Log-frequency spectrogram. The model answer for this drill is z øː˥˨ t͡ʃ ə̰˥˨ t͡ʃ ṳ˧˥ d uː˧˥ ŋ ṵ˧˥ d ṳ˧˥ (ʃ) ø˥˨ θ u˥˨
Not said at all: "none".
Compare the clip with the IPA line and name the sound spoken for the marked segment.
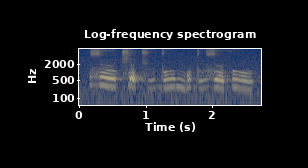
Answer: z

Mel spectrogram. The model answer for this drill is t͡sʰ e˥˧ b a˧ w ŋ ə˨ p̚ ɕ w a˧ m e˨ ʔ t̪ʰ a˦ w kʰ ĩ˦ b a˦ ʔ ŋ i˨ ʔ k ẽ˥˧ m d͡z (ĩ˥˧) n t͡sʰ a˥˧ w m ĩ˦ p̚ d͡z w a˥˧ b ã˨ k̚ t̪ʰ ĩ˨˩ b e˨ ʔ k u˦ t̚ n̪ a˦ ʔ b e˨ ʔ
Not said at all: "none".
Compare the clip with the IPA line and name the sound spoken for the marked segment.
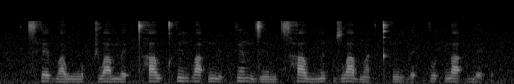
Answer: ĩ˨˩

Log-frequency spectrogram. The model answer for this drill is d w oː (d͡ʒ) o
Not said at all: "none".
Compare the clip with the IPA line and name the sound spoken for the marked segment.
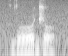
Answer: d͡ʒ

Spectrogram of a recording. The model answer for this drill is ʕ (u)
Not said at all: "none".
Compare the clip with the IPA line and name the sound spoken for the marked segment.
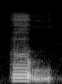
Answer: ṵ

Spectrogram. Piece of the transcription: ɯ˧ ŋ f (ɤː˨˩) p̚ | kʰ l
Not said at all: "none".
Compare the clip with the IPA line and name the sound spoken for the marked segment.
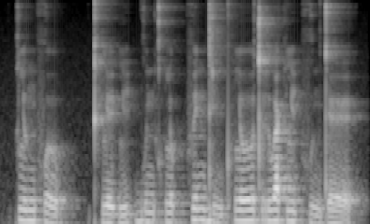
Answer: ɤː˨˩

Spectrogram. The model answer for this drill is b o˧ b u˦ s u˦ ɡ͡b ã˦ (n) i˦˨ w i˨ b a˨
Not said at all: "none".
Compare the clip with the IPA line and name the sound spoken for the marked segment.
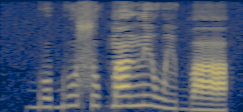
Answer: n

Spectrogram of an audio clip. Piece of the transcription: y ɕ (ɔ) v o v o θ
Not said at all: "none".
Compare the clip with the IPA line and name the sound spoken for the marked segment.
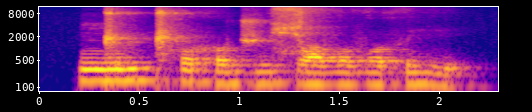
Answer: ɔ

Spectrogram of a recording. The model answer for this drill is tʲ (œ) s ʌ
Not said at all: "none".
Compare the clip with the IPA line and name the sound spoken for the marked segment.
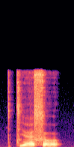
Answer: æ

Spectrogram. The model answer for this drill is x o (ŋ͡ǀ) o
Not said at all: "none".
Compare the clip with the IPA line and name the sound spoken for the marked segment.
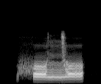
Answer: ŋ͡ǀ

